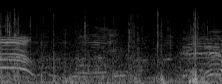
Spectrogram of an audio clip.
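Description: Voices shouting and calling out across a youth football pitch over open-air field noise: a high call falling in pitch at the start and another near the end.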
